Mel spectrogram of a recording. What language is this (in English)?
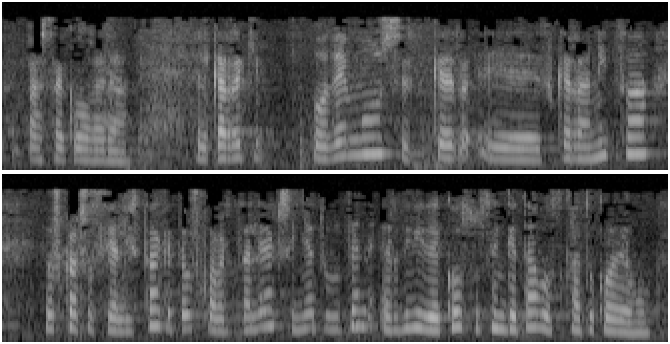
Basque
